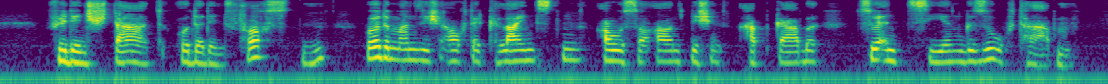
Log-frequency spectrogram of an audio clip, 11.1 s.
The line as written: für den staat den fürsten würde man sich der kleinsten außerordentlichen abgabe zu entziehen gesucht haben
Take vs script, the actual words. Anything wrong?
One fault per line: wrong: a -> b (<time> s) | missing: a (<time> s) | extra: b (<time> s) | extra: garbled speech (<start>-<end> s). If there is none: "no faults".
extra: oder (1.8 s)
extra: auch (4.4 s)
